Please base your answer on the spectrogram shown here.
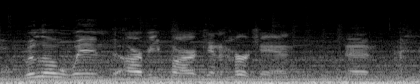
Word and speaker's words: Hurricane: We're all the way out in what's pronounced Hurricane, Utah. It's spelled like hurricane, and I would have called it that if Dawn hadn't informed me that it's actually pronounced Hurricane.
